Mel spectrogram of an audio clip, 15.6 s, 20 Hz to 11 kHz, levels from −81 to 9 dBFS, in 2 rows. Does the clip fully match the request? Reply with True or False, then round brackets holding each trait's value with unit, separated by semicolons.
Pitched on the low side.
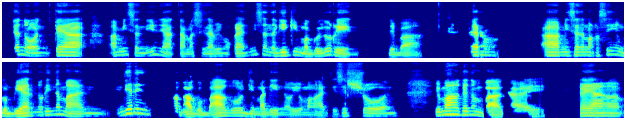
True (115 Hz)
